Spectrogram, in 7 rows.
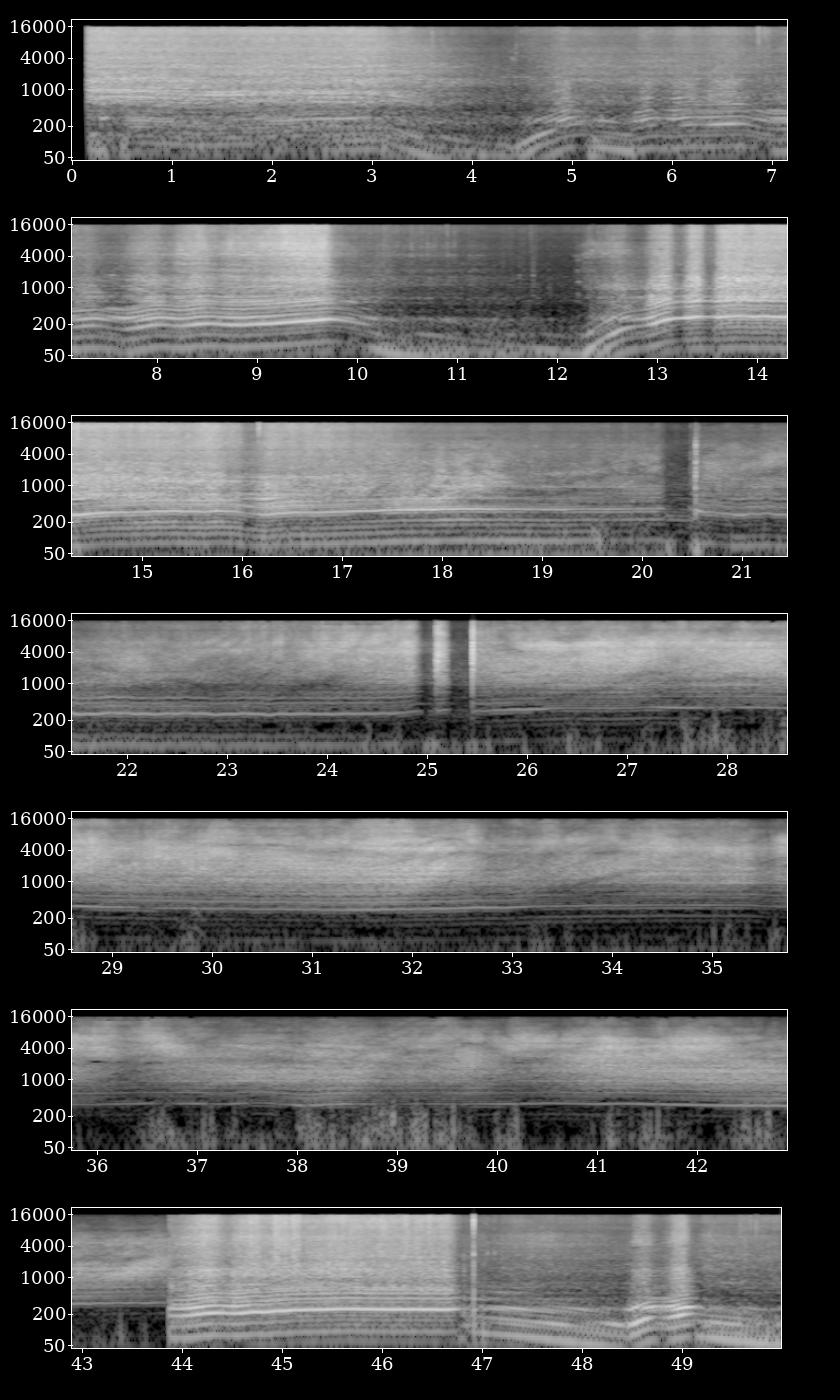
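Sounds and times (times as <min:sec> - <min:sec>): engine revving hard: 0:00.1 - 0:10.3, 0:12.2 - 0:22.3, 0:43.8 - 0:46.9, 0:48.4 - 0:49.4.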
